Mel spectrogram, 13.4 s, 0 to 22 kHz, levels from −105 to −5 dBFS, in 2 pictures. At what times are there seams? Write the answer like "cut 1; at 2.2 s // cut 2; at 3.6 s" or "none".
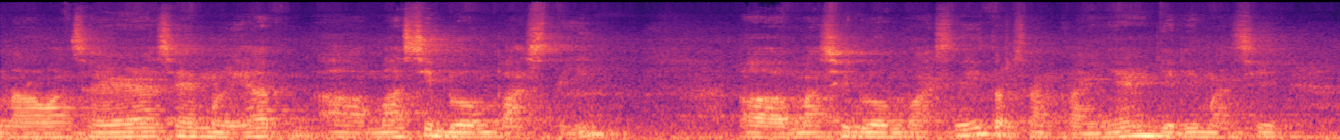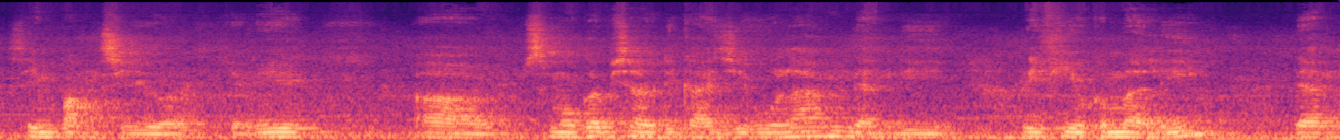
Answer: none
